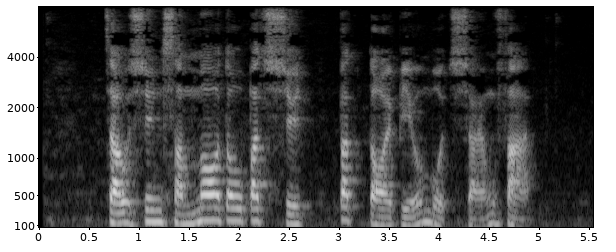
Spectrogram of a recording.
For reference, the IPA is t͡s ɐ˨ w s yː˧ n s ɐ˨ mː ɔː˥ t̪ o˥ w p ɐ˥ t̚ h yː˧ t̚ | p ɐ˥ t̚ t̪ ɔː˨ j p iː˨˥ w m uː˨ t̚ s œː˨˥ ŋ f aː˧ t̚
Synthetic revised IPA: t͡s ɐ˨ w s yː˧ n s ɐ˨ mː ɔː˥ t̪ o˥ w p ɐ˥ t̚ s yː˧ t̚ | p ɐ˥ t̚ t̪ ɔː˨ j p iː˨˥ w m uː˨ t̚ s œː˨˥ ŋ f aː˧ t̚

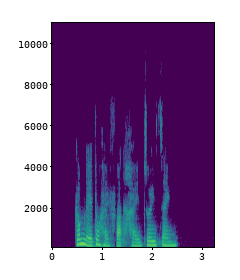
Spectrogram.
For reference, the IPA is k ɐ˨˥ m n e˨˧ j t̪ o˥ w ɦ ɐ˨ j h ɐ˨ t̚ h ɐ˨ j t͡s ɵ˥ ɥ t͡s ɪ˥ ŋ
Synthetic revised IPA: k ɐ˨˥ m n e˨˧ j t̪ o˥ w ɦ ɐ˨ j f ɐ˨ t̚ h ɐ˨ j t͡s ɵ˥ ɥ t͡s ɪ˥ ŋ

